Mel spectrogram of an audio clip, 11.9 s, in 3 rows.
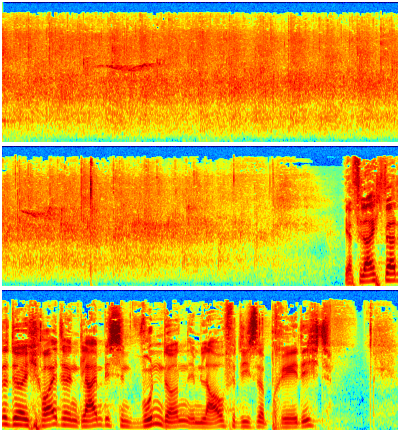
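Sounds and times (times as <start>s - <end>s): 
audience applause: 0.0s - 7.2s
speech: 7.4s - 11.3s.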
